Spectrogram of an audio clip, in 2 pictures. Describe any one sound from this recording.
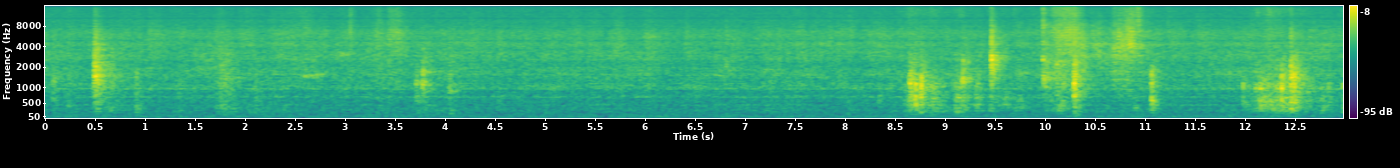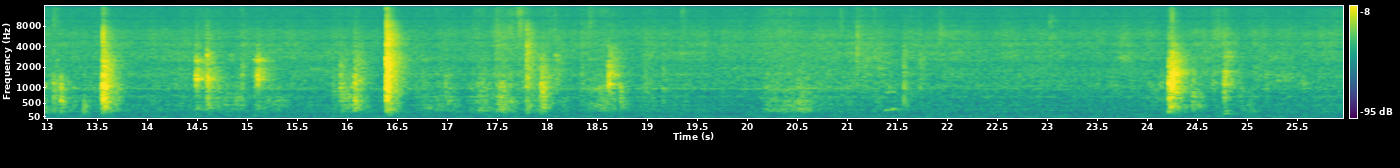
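Small equipment knocks and clicks as a person handles gear on a table.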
